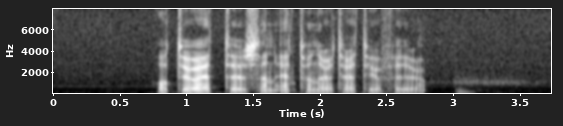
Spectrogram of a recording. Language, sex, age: Swedish, male, 18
